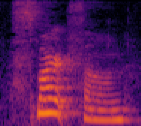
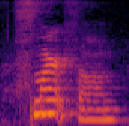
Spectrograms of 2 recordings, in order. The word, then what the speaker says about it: smartphone: first we have smartphone we stress the first syllable smartphone smartphone and of course this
